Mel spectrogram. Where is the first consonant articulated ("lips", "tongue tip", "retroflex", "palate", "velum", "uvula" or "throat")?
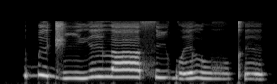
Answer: lips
